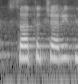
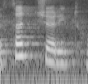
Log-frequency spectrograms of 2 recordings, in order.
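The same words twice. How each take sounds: First: सतचरित said with a clear separate त then च; teacher sounds out सतचरित as sat-charit, the form to avoid; wrong form, split. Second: सच्चरित said with the त merged into a doubled च, sach-charit; teacher lands on सच्चरित with a held double च; right form, doubled च. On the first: Teacher shows students the wrong sandhi, sounding each part. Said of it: "तो सतचरित नहीं हो रहा". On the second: Teacher gives students the correct sandhi, doubling the च. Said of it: "सच्चरित हो रहा है". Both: Shown as a demonstration.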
